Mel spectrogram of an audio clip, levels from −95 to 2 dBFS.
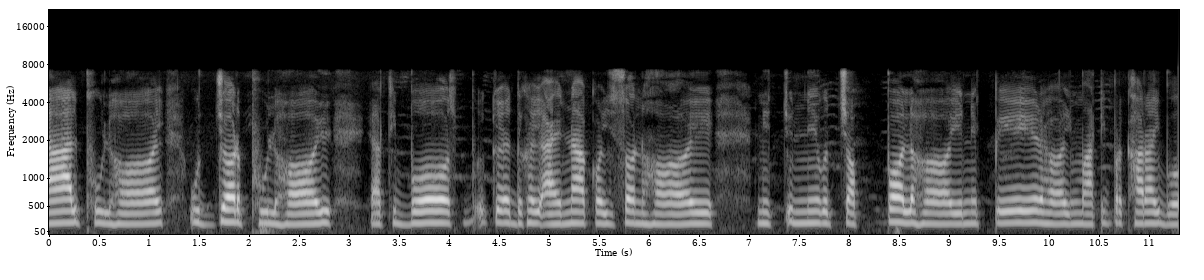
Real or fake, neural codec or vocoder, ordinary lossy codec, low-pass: real; none; none; 7.2 kHz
